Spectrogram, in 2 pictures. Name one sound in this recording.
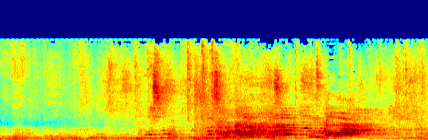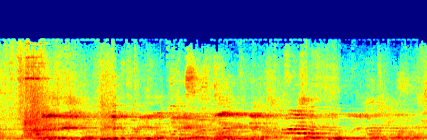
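Bare feet shuffle and thump on a mat.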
